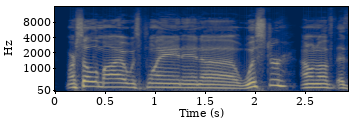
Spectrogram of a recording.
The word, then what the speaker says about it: Worcester: 22 years old, Marcelo was playing in uh Worcester. I don't know if is that how they say it? Yeah, Worcester um with their Red Soxa AAA.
